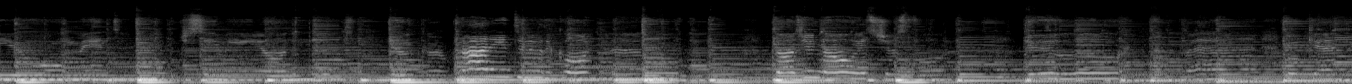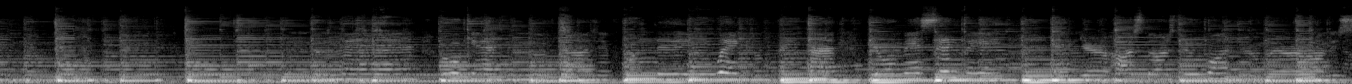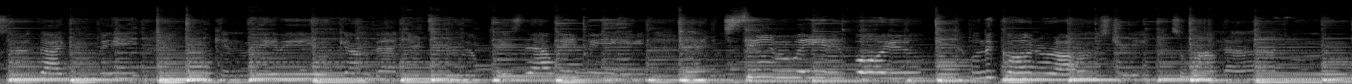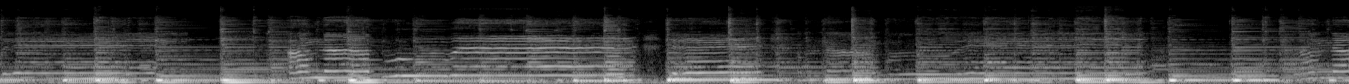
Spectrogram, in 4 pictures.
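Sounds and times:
acoustic guitar strumming: 0.0 - 54.0.

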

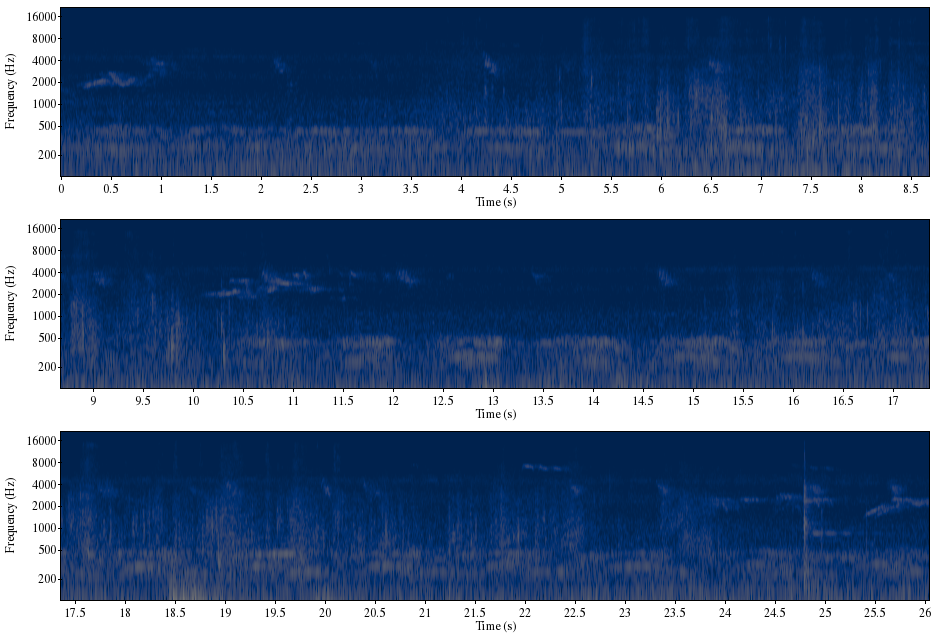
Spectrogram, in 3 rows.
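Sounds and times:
pigeons cooing: 0.0 - 26.0
bird chirps: 2.1 - 13.6, 14.6 - 26.0
light footsteps: 3.6 - 11.0, 15.3 - 24.0.

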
